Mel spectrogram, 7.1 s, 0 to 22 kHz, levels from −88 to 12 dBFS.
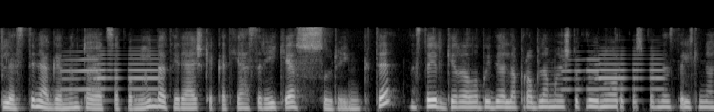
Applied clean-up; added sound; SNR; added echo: neural mask model RNNoise.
